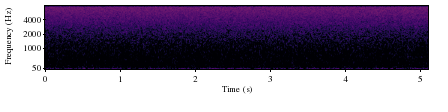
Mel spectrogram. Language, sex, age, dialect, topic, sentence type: Telugu, male, 25-30, Central/Coastal, agriculture, question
